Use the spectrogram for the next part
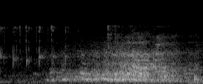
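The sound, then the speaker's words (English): Dice are thrown again in a board game after rolling a 6: a quick clatter of small clicks followed by a steady rolling rattle for about two seconds, with no voices. “I've got a 6 again, so I can throw.”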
